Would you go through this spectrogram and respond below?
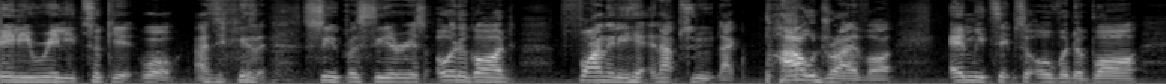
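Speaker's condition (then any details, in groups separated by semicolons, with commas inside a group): No condition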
